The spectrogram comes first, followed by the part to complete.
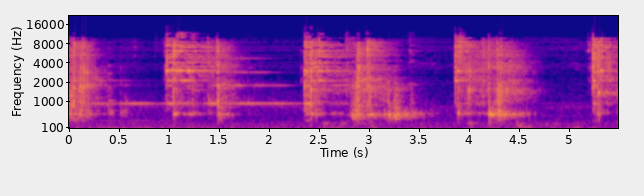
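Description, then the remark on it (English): Half a dozen ice cubes clatter into a metal cocktail shaker in a series of bright, ringing clinks, spaced irregularly, fairly loud with no talking. “then get a shaker, and I put half a dozen ice cubes in it.”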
